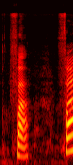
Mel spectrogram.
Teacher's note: सनाया उलिया के किनारों को नीचे वाले होंठ के अंदर वाले हिस्से से मिलाएंगे तो वो फा की आवाज़ निकलेगी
